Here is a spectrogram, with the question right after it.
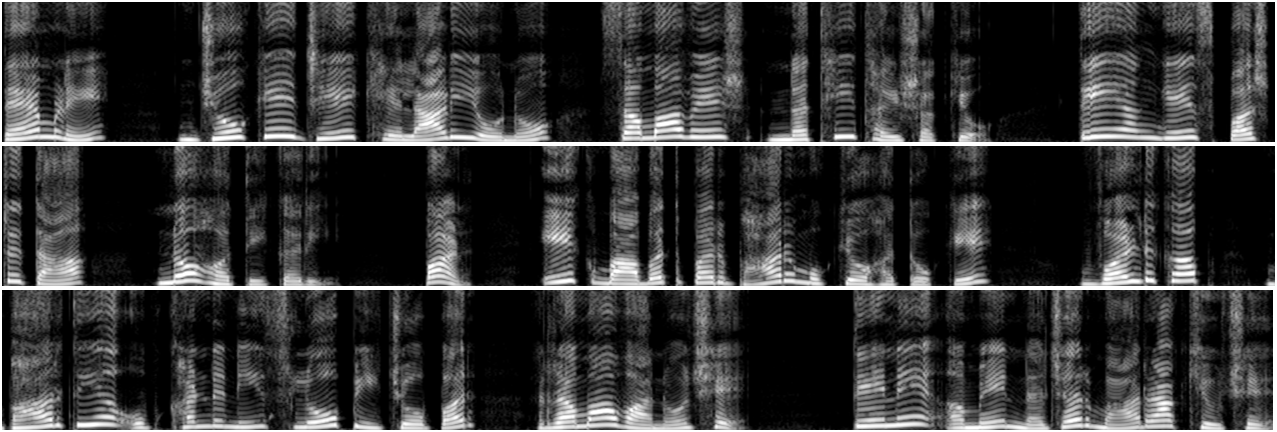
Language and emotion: Gujarati, neutral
